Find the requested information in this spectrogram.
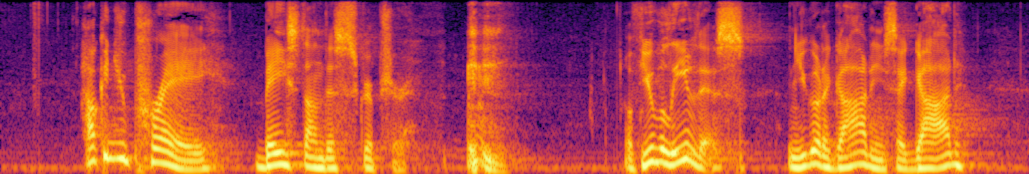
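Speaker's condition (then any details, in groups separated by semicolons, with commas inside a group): No condition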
